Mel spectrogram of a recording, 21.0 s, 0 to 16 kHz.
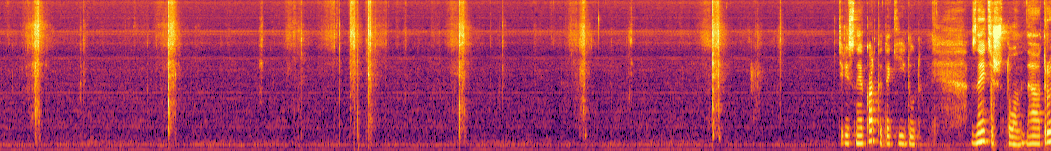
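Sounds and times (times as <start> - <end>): faint steady hum: 0.0 - 21.0
cards slapping and rustling: 0.5 - 1.8, 3.1 - 3.7, 5.2 - 7.8, 9.0 - 10.2, 11.3 - 12.7, 14.0 - 15.8.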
